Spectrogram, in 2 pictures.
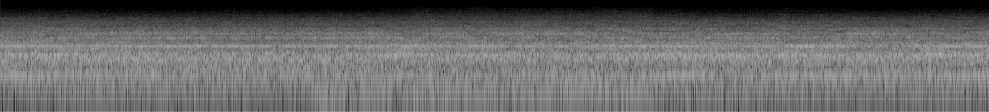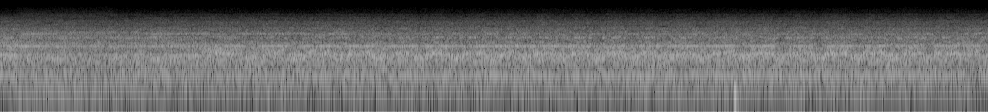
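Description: A hair dryer blows steadily over fresh paint on wooden shims, a constant close whooshing hum with a faint steady whine, unbroken for the whole stretch.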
